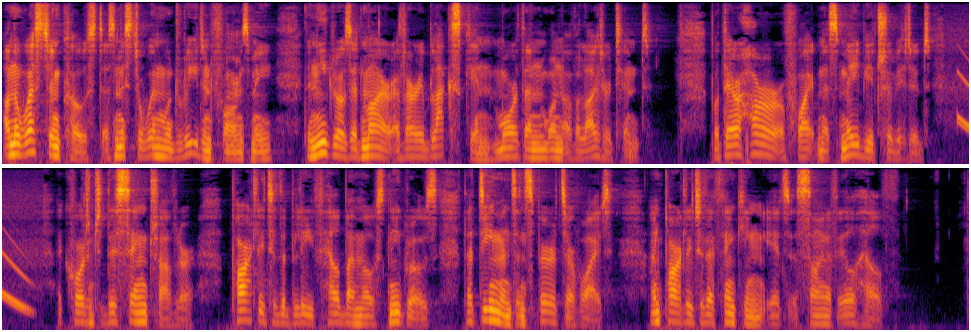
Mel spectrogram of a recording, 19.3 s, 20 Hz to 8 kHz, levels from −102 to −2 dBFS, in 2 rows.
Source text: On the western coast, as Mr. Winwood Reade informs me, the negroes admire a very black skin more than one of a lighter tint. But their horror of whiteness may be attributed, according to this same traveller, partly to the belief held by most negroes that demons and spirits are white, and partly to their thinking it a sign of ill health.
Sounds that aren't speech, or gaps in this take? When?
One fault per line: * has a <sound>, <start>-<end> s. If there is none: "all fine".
* has a chirp, 9.5-10.0 s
